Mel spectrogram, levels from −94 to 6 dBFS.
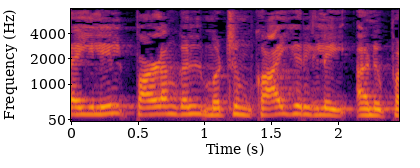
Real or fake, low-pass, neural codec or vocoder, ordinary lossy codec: real; none; none; none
